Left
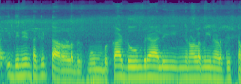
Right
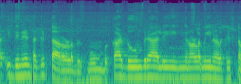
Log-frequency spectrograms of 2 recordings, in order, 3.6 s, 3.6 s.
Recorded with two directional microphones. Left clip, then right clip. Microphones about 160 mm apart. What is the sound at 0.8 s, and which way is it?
Speech, 15° right (ahead or behind).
